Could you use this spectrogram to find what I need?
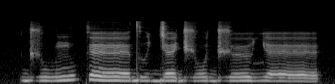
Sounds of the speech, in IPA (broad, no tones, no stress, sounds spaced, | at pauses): d͡ʒ u n u k ɛː d ɯ ɟ ɛ d͡ʒ o d͡ʒ ø ʎ ɛː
